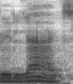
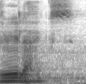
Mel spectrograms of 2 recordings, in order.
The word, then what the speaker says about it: relax: So, and the other mispronunciation is relax. He said relax. Relax. Stress is really important. Particularly, native speakers can detect if you do not follow stress patterns immediately.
